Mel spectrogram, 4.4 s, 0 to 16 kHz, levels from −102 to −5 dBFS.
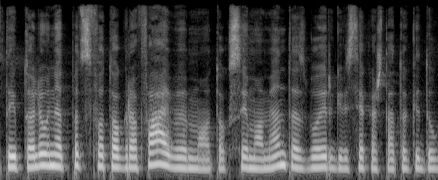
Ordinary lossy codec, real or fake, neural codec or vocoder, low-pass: MP3, 96 kbps; real; none; 14.4 kHz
